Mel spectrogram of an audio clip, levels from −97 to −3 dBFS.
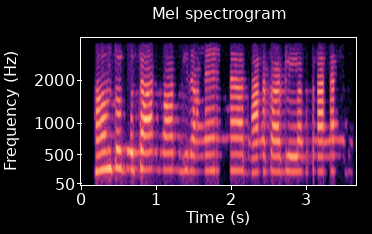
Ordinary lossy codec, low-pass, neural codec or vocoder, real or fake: none; 3.6 kHz; none; real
